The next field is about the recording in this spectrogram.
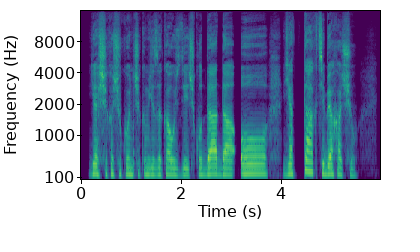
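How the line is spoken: Loud drawn-out moan. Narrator (Russian): застонала громко, протяжно

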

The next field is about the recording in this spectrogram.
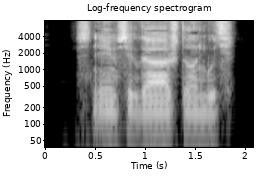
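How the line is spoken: Dull, indifferent. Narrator (Russian): глухо и равнодушно ответил сосед

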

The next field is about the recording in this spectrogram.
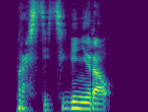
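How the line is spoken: Snorting. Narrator (Russian): хмыкнула женщина по имени Мэг

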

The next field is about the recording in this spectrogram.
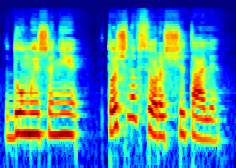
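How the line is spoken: Plain. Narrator (Russian): спросил

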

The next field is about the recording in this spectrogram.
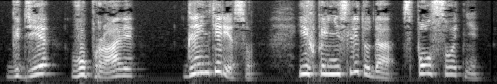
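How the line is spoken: Plain. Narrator (Russian): ответил Тряскин

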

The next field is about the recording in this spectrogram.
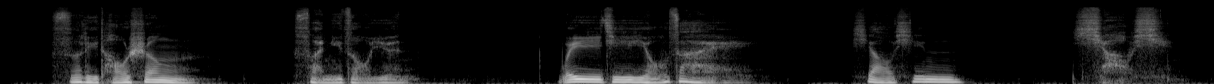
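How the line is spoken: Dazed woman's murmur. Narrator (Chinese): 白衣美妇望着湖水呆呆地出了半天神，喃喃地说

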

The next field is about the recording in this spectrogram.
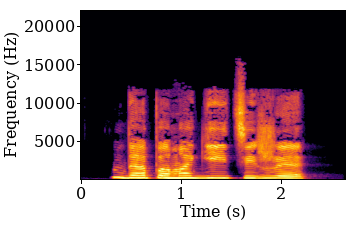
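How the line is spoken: Sobbing indignation. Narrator (Russian): всхлипывая, возмутилась Венди

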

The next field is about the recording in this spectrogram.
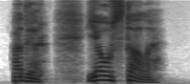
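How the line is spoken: Pleading. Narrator (Russian): взмолилась Галисия

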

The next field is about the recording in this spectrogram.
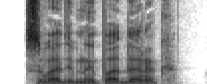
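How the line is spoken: Cold curt remark. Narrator (Russian): холодно бросил

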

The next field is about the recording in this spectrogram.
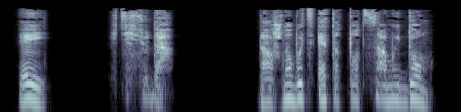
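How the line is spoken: Whisper. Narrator (Russian): прошептал

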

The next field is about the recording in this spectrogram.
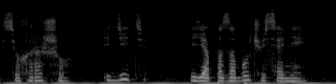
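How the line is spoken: Soft calm answer. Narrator (Russian): Новобрачный ничуть не расстроился и мягко ответил

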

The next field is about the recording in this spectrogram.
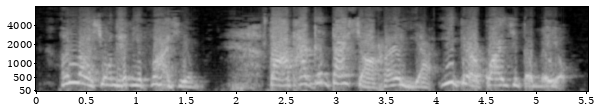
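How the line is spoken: Playful joking. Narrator (Chinese): 徐良仍然是嬉皮笑脸

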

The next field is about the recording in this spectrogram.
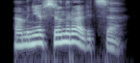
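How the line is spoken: Soft intriguing purr. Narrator (Russian): мягко, но интригующе промурлыкал начальник

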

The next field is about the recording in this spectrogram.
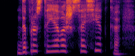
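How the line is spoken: Cheerful explaining. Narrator (Russian): радостно объяснила Тоня

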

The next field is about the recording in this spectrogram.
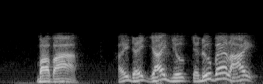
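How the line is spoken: Shouted demand. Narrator (Vietnamese): người kia quát

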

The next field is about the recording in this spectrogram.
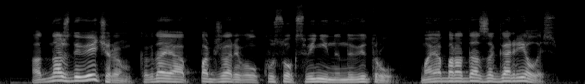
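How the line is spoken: Plain. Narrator (Russian): ответил он

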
